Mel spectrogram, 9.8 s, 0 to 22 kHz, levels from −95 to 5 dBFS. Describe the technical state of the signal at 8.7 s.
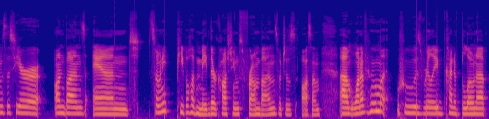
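At 8.7 s the speech is broken by a run of seven regular ticks and tiny dropouts, from 8.13 to 9.34 s, just after "of whom", the longest around 10 ms. These are CD scratch ticks: a disc blemish corrupted data beyond error correction on each rotation, so the player interpolated or muted those samples.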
